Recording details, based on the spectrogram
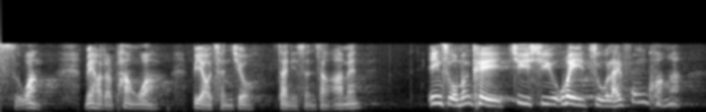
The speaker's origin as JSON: {"language": "Chinese", "country": "China", "said": "我们中国人不讲死，不谈死，谈死色变啊"}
